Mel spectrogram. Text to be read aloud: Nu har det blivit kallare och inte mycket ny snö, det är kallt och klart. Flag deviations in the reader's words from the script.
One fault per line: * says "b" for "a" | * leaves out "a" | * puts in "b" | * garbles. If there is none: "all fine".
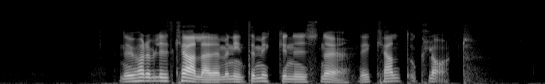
* says "men" for "och"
